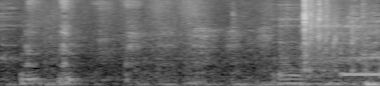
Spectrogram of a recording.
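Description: A faint outgoing-call ringing tone starts near the end, a steady electronic buzz over low background rumble and muffled noise.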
